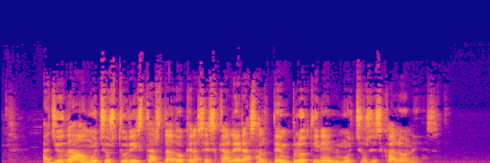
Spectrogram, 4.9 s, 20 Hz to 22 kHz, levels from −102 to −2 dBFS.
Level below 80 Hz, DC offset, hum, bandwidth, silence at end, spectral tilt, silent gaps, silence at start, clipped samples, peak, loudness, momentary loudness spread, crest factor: -54 dBFS; under 0.1%; none; 14.5 kHz; 0.5 s; -2.5 dB/octave; none; 0.1 s; under 0.1%; 0 dBFS; -16 LUFS; 10 LU; 18 dB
